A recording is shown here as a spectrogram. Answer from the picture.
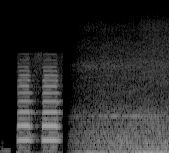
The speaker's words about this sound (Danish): Fårene er nu så langt væk fra vejen, at den gule bil kan køre videre. Geo kan se, at der står Sigurd på bilen. Bilen dytter to gange og kører videre.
